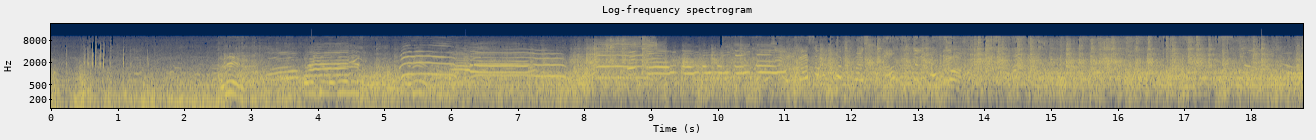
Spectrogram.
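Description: A roller coaster car rattles and clanks along its track.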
